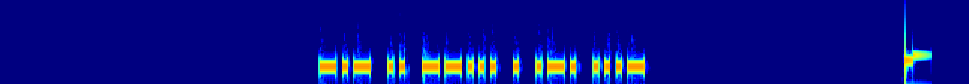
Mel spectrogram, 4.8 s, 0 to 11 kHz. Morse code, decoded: KI7ERV

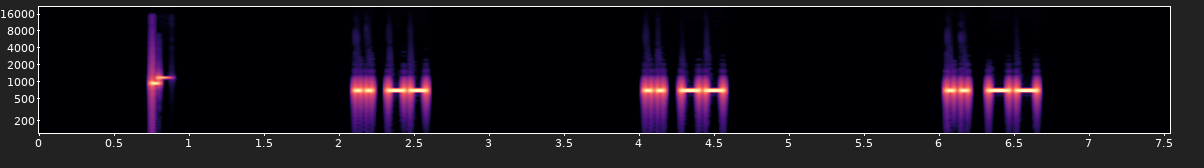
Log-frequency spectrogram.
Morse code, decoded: IM IM IM

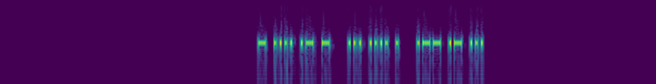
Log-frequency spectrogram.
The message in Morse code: THAT SHE WAS

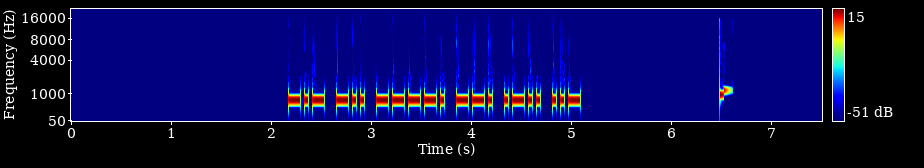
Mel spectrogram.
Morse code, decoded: KD9GLU

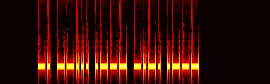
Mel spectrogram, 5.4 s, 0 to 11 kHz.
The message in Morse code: N7JCJ

